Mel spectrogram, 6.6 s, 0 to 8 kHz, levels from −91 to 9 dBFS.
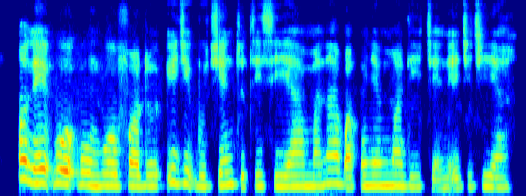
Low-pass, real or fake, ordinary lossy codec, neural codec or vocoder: none; fake; none; codec, 16 kHz, 4 kbps, FreqCodec, smaller model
